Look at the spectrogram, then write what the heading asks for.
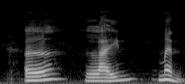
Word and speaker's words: alignment: Not e but eh eh jadi rileks. Alignment. Alignment gitu ya. Salah nih barusan saya nih. Alignment. Oke. No. Tapi alignment. Jadi stresnya ada di line-nya. L.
